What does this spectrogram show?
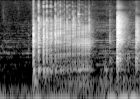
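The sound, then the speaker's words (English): Dice clatter onto a hard table, a rapid burst of small tumbling clicks followed by a second short rattle as they come to rest, fairly loud with no voices. “Oh no, my dice.”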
